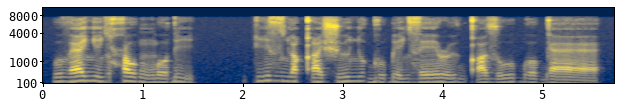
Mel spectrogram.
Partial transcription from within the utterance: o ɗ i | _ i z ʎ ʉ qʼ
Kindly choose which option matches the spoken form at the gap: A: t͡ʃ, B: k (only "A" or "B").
B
